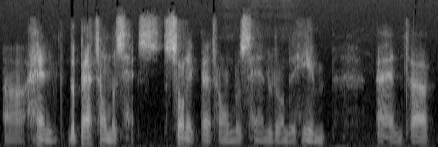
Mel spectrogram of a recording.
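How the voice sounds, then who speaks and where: A man's voice: low voice, fairly even intonation, moderate pace, dry recording, highs cut off. Stammering man, dry sound. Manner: stammering, enthusiastic. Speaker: podcast co-host. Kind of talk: casual chat.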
